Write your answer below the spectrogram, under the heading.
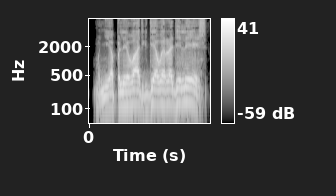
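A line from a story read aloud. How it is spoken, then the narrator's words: Loud bark. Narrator (Russian): рявкнул Барс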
